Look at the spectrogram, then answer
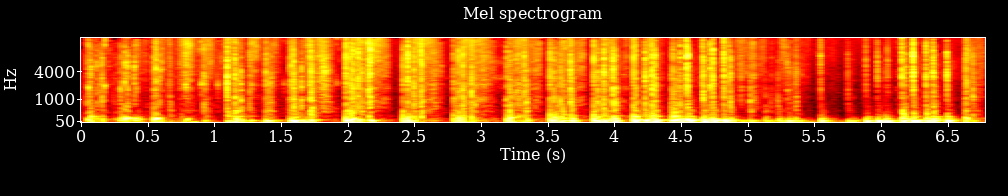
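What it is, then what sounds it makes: Cardboard tissue box tapped with fingernails. Fingernails tap quickly on the floral and green printed sides of a hollow cardboard tissue box, held upright and then laid flat. The result is a rapid, uneven run of short, dull, bass-heavy knocks that die away almost at once, with little brightness.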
